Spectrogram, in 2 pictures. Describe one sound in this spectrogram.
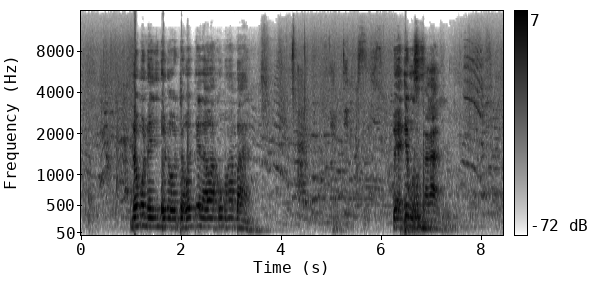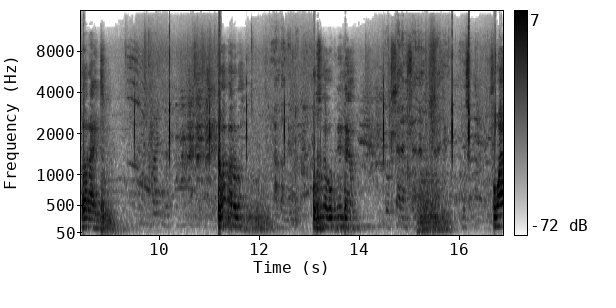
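A man chants loudly into a microphone through a loudspeaker.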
